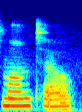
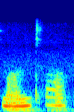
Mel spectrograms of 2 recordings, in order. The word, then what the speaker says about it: Montauk: umbrella or no it's montauk whatever it's called yes that's how pronounced yeah yeah it's not umbrella it's mom talk i feel like they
